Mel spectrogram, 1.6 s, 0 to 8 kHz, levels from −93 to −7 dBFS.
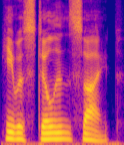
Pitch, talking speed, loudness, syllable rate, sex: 115 Hz, 195 wpm, -15 LUFS, 3.9 syllables/s, male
